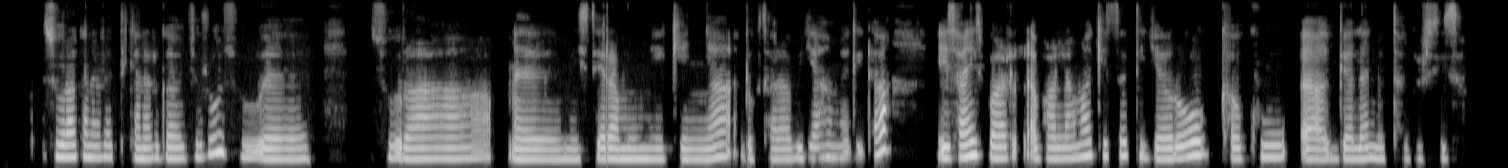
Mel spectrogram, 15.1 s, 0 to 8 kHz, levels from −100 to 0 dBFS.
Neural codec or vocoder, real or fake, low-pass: none; real; 7.2 kHz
